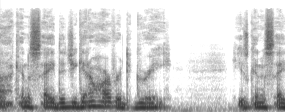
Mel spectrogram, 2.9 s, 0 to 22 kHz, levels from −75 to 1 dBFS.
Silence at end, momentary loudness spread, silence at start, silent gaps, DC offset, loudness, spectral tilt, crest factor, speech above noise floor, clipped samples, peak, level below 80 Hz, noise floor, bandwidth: 0 s; 9 LU; 0 s; none; under 0.1%; -21 LUFS; -4.5 dB/octave; 16 dB; 24 dB; under 0.1%; -6 dBFS; -44 dBFS; -45 dBFS; 17 kHz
